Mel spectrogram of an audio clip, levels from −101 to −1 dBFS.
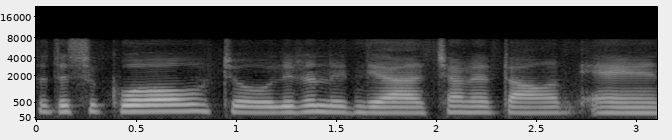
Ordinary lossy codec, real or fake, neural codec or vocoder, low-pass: none; fake; codec, 16 kHz, 0.5 kbps, FunCodec, trained on Chinese and English, 25 frames a second; none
